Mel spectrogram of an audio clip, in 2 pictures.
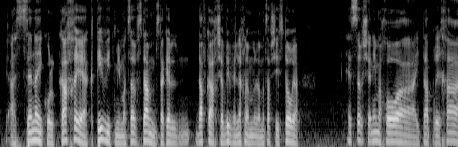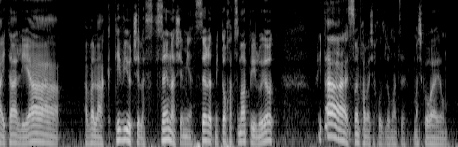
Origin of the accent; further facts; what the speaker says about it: Israel; קודם כל אנחנו בישראל, אנחנו ישראלים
